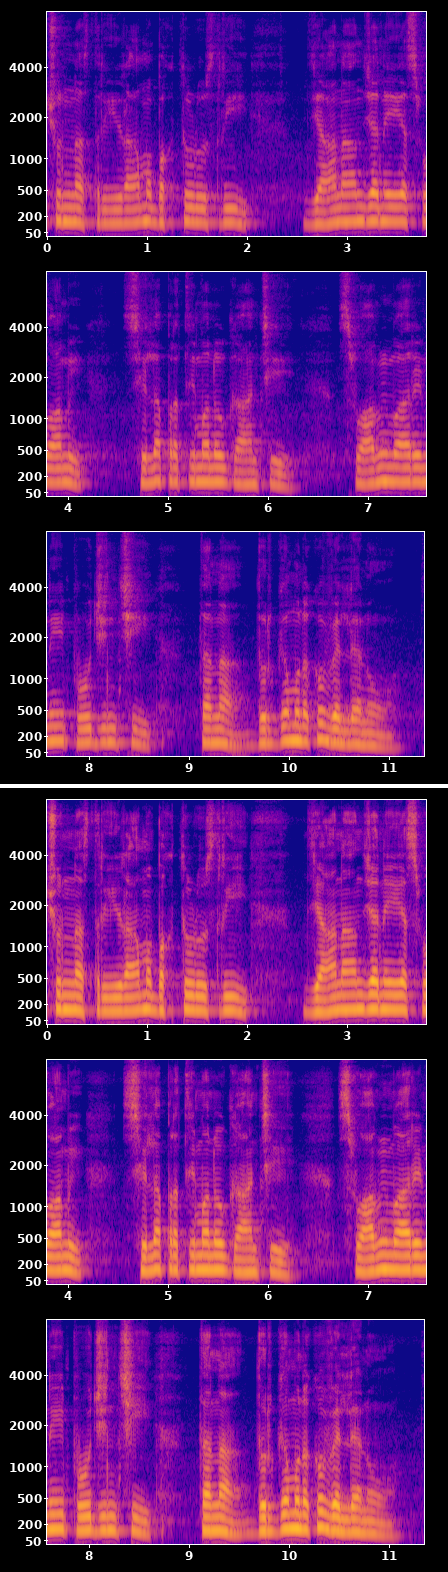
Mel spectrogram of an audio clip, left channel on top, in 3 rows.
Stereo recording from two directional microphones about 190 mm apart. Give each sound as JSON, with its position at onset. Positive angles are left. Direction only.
{"t": 0.0, "sound": "speech", "side_deg": -25}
